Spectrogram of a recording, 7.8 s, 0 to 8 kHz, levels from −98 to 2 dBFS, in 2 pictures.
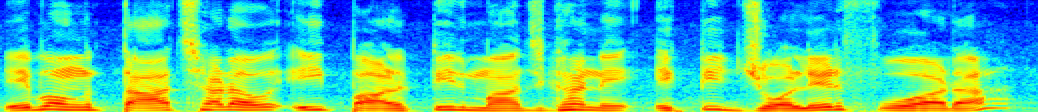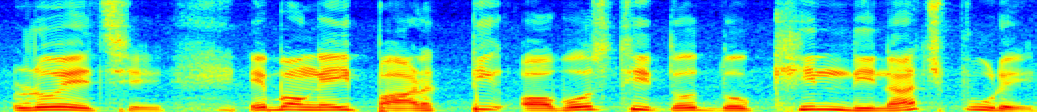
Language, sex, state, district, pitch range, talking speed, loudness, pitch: Bengali, male, West Bengal, Dakshin Dinajpur, 145-195 Hz, 140 wpm, -12 LUFS, 175 Hz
